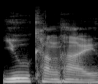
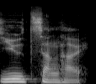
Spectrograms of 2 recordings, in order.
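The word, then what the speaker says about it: Yu Canghai: him, that that guy, Yu Kanghai, that's not how you say his name. It's Yu Changhai. When you see a C followed by a vowel, that's kind of a s sound.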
